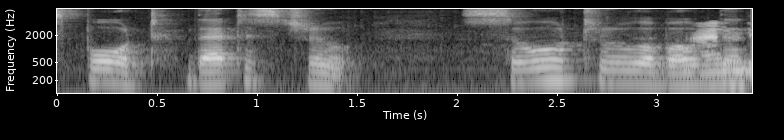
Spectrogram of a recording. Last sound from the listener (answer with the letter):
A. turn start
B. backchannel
A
